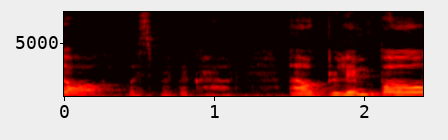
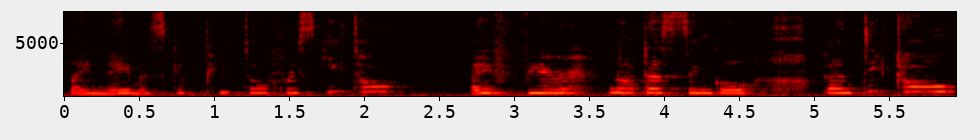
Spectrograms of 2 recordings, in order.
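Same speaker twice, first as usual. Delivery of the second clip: very high, very soft, hushed little voice; 12 semitones higher, 4 dB quieter than usual. Narrator reads scipio's line as he stands his ground: very soft voice. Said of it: "muy soft voice he said".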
